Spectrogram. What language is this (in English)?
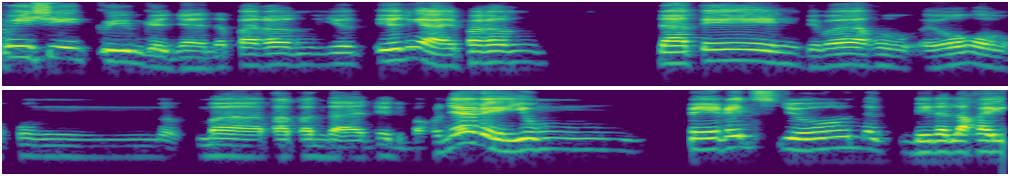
Filipino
